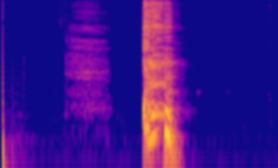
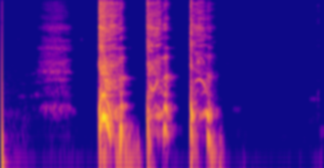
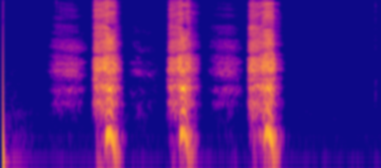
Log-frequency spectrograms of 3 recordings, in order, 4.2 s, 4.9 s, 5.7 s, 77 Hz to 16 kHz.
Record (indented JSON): {
  "cough_length": "4.2 s",
  "cough_amplitude": 32768,
  "cough_signal_mean_std_ratio": 0.29,
  "three_cough_length": "4.9 s",
  "three_cough_amplitude": 32768,
  "three_cough_signal_mean_std_ratio": 0.32,
  "exhalation_length": "5.7 s",
  "exhalation_amplitude": 32768,
  "exhalation_signal_mean_std_ratio": 0.37,
  "survey_phase": "beta (2021-08-13 to 2022-03-07)",
  "age": "45-64",
  "gender": "Male",
  "wearing_mask": "No",
  "symptom_none": true,
  "smoker_status": "Ex-smoker",
  "respiratory_condition_asthma": false,
  "respiratory_condition_other": false,
  "recruitment_source": "REACT",
  "submission_delay": "2 days",
  "covid_test_result": "Negative",
  "covid_test_method": "RT-qPCR"
}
